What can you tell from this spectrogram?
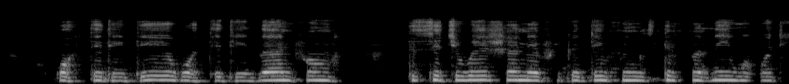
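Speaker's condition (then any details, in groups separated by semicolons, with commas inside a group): Cerebral palsy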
